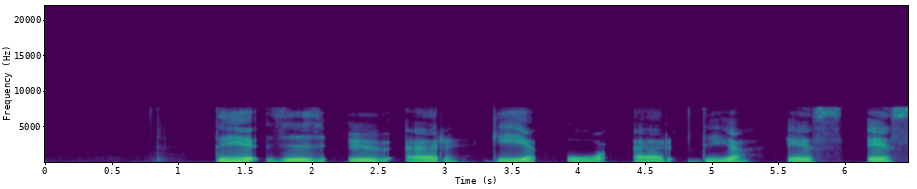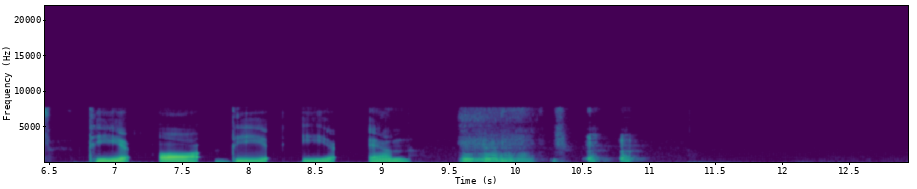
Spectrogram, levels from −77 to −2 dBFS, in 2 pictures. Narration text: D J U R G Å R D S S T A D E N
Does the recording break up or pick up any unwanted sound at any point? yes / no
yes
